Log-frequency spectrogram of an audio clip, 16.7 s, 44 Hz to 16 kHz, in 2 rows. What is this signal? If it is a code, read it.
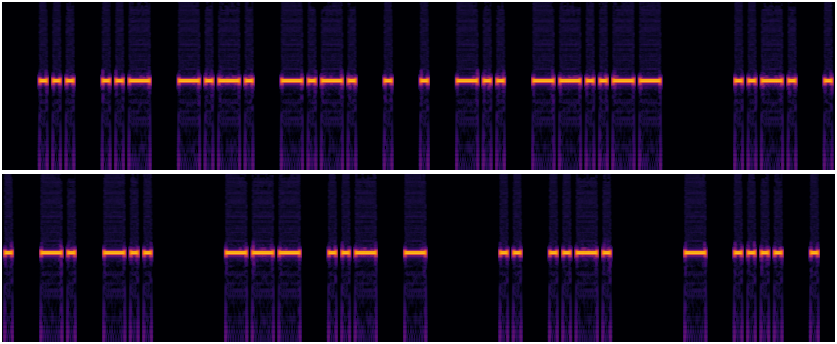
Morse code, heard as a keyed tone, about 18 wpm, spaced as for 15 wpm, 1000 Hz. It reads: SUCCEED, FIND OUT IF THE
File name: qotdfiles / 15wpm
